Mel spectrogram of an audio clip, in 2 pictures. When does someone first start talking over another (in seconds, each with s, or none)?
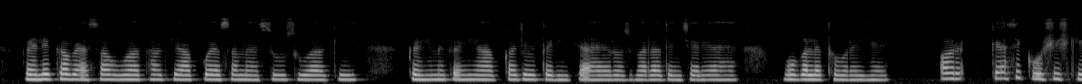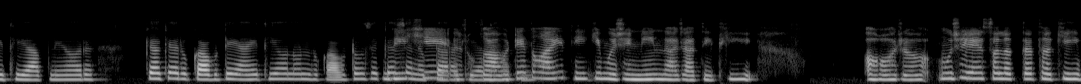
14.6 s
